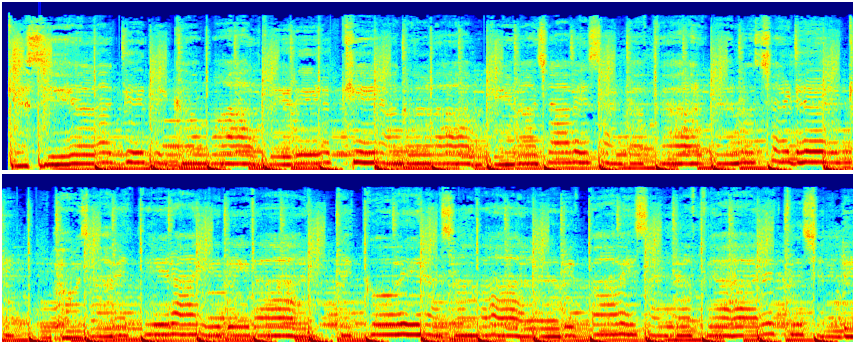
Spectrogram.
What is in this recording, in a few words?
song ringtone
